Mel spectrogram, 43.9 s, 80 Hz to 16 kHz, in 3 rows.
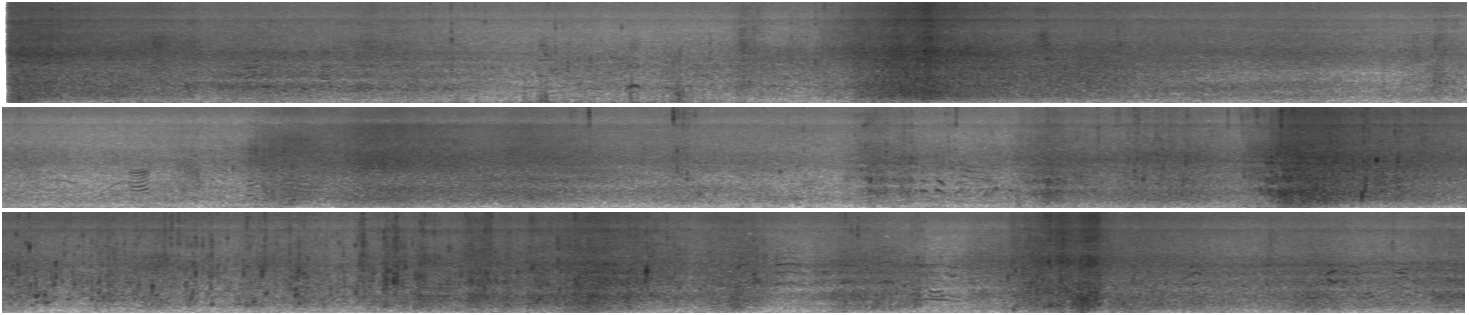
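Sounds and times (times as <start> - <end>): sea wave breaking: 0.1 - 4.5, 23.1 - 43.9.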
